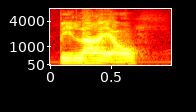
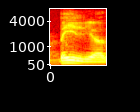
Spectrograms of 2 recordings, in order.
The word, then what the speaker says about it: Belial: So the first verse of chapter 20 says, and there happened to be there a man of Belial, or Belial that can be pronounced, whose name was Sheba, the son of Bichri, a Benjamite.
